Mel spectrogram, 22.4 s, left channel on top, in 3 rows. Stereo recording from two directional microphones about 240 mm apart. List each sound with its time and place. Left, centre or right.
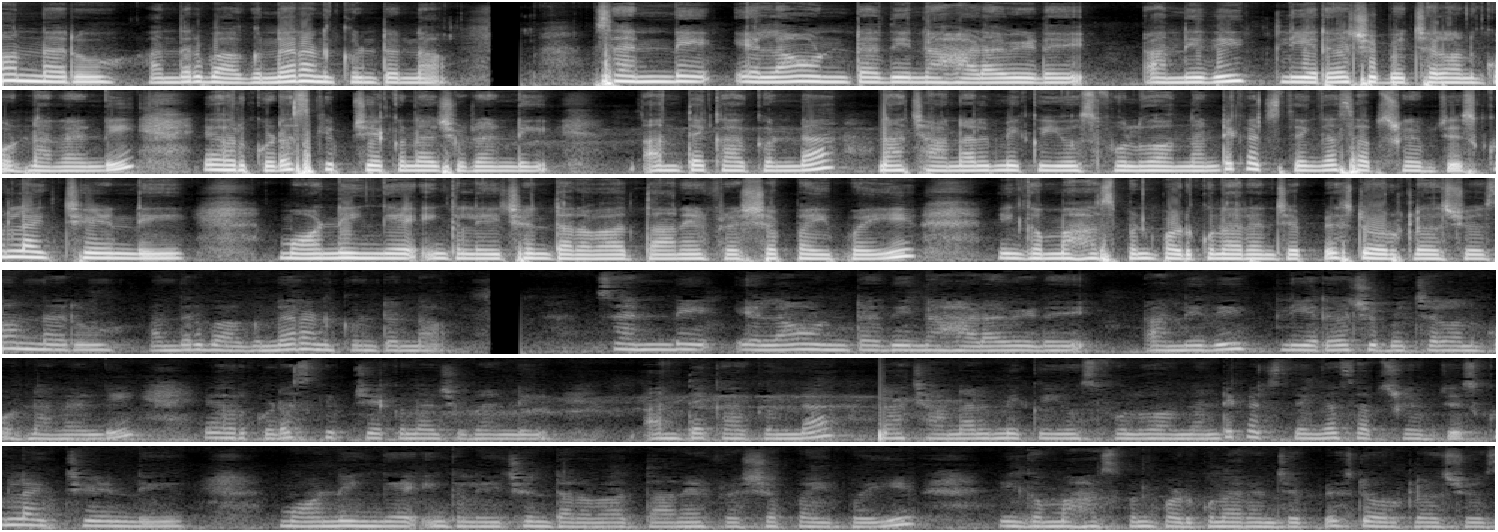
0.0 s a woman's voice: left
